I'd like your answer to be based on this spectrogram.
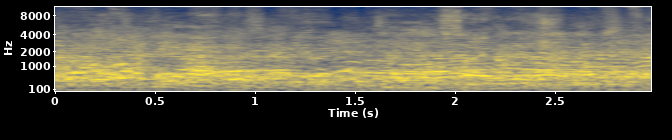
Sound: none

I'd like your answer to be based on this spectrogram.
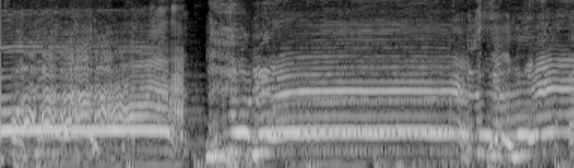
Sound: group cheering

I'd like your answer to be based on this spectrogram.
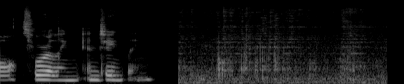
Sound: sounds of bells

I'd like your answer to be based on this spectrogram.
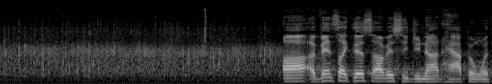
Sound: applause

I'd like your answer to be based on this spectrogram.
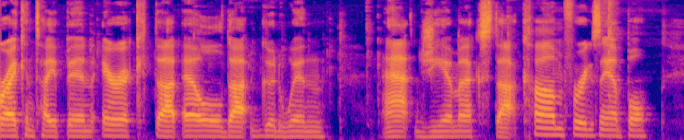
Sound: types on keyboard

